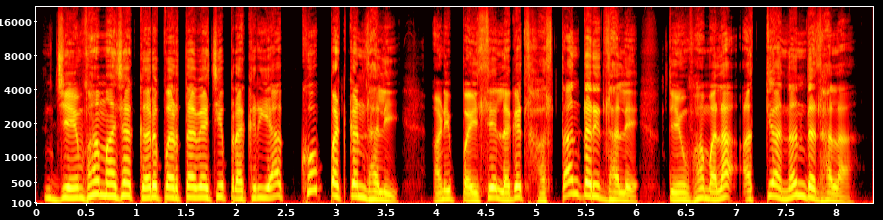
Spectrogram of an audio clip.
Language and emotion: Marathi, happy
